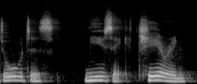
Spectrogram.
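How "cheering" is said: ordinary delivery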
